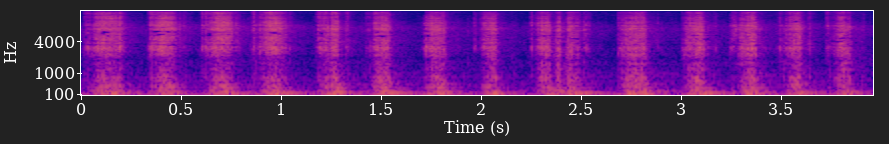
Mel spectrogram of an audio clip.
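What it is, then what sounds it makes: Plaster block being scraped. A small, solid orange plaster block is scraped repeatedly with a wooden stick in a steady back-and-forth rhythm, giving about 16 bright, gritty rasping strokes. Each stroke has a hissy high end over a faint low rub, and plaster dust piles up.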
